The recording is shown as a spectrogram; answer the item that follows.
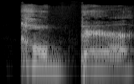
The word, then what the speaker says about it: Colbert: Uh he that is how his parents pronounce a name. Oh, is it? Yeah. Col Bear.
